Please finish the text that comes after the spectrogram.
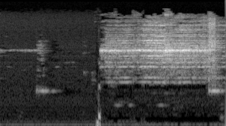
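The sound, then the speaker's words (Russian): A mobile phone ringtone plays: a thin high electronic tone and a brief lower beep, then a thump and a dense, bright, buzzing melody for about a second and a half. No one speaks. “Алло, пап, давай я позже перезвоню.”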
